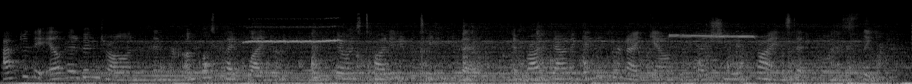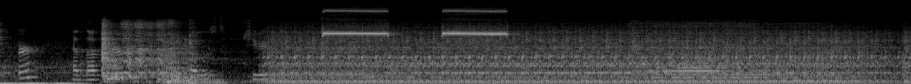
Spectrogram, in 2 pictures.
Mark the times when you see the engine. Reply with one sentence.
The engine can be heard from 0.0 to 18.1 s.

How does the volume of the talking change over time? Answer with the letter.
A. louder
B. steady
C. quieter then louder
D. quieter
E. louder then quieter
B.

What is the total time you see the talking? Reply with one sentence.
You can hear the talking for 12 seconds altogether.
